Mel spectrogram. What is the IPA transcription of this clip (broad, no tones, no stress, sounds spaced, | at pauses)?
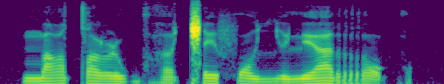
m a tˤ u ɭ u ɡʱ ɐ ǁ e f ɔ ʎ ɘ lʲ a r ɔ k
